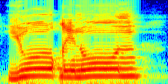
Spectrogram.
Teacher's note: 2 واو مدہ ہے, دونوں کو ایک الف کے برابر کھینچ کر پڑھیں گے. قاف حروف مستعلیہ ہے, پر پڑھا جائے گا, وقف کی صورت میں نون ساکن پڑھیں گے.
